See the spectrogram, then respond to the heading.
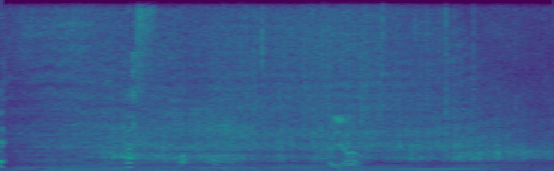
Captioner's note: screaming tires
